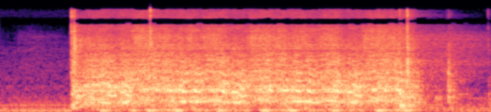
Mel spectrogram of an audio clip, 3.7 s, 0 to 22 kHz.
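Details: Ford Bronco Sport parked 30 years, starter and solenoid just fixed, spark plugs reinstalled, cranking: steady starter cranking at about three and a half turns a second for some two and a half seconds, never catches; coil has power; crank no start, cause unconfirmed.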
